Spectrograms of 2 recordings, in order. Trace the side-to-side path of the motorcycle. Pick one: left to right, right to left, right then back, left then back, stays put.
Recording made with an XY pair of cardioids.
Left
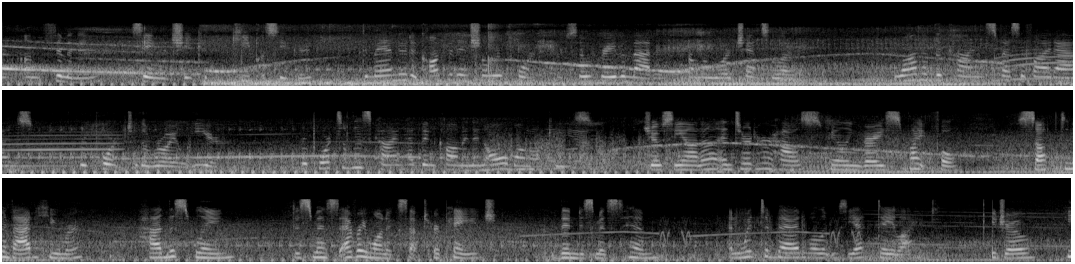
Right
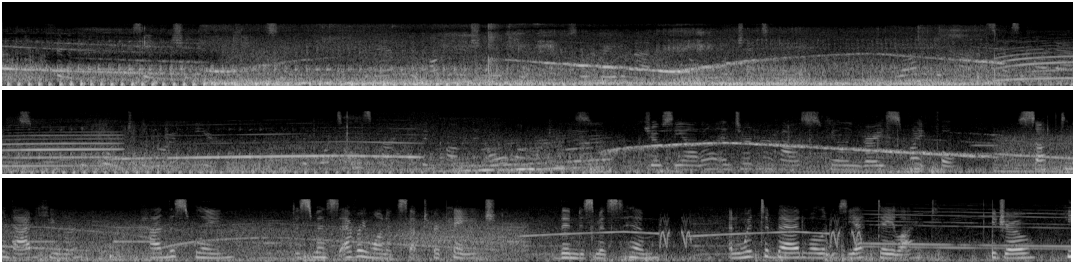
right to left.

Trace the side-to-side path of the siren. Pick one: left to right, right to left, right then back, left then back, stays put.
left to right.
